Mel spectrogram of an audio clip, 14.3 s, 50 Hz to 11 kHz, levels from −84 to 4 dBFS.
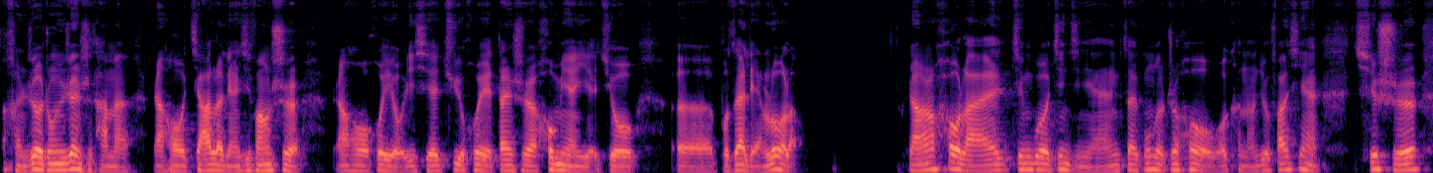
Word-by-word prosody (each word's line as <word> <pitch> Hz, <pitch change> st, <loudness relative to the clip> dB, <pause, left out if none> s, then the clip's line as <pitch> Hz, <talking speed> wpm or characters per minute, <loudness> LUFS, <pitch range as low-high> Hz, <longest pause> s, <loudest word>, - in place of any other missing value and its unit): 很 95 Hz, -, -6 dB
热 120 Hz, +3 st, +6 dB
衷 115 Hz, 0 st, +3 dB
于 -, -, +3 dB
认 135 Hz, -2 st, +5 dB
识 105 Hz, -3 st, -4 dB
他 95 Hz, -1 st, -4 dB
们， 90 Hz, -2 st, -4 dB, 0.2 s
然 95 Hz, -1 st, -2 dB
后 100 Hz, -2 st, +1 dB
加 105 Hz, +3 st, +2 dB
了 110 Hz, -1 st, +4 dB
联 90 Hz, -2 st, -2 dB
系 105 Hz, +2 st, -4 dB
方 105 Hz, +1 st, +3 dB
式， 105 Hz, -, +1 dB, 0.3 s
然 100 Hz, 0 st, -3 dB
后 100 Hz, -1 st, 0 dB
会 105 Hz, 0 st, 0 dB
有 95 Hz, -2 st, 0 dB
一 95 Hz, -, -5 dB
些 100 Hz, +1 st, 0 dB
聚 100 Hz, +2 st, -3 dB
会， 105 Hz, -3 st, +1 dB
但 105 Hz, +2 st, +1 dB
是 100 Hz, -1 st, +1 dB
后 95 Hz, +6 st, +1 dB
面 100 Hz, -5 st, +1 dB
也 90 Hz, -, -4 dB
就， 95 Hz, -2 st, 0 dB, 0.4 s
呃， -, -, -2 dB
不 -, -, -5 dB
再 110 Hz, 0 st, +4 dB
联 90 Hz, -2 st, -2 dB
络 125 Hz, +6 st, +4 dB
了。 -, -, -2 dB, 1.0 s
然 105 Hz, 0 st, +2 dB
而 120 Hz, +3 st, +3 dB
后 130 Hz, 0 st, +4 dB
来 100 Hz, +1 st, +2 dB
经 115 Hz, +2 st, -2 dB
过 120 Hz, -2 st, +3 dB
近 120 Hz, +3 st, -2 dB
几 95 Hz, -3 st, -11 dB
年， 90 Hz, +2 st, -7 dB
在 105 Hz, +1 st, -2 dB
工 125 Hz, +4 st, -2 dB
作 115 Hz, -, +1 dB
之 115 Hz, +2 st, -1 dB
后， 115 Hz, -5 st, 0 dB
我 90 Hz, -, -5 dB
可 100 Hz, 0 st, -13 dB
能 90 Hz, 0 st, -9 dB
就 105 Hz, 0 st, -4 dB
发 115 Hz, +3 st, -1 dB
现， 120 Hz, -6 st, -3 dB, 0.3 s
其 130 Hz, -, -1 dB
实， 125 Hz, -1 st, +2 dB
105 Hz, 245 characters per minute, -24 LUFS, 95-115 Hz, 1.0 s, 热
